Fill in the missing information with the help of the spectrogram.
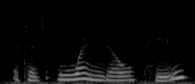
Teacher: Then window pane, it is window pane, the pane is unstressed.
